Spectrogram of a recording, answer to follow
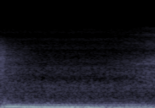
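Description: A deep low rumble from trailer sound design. It hits at once and eases off a little after about a second and a half.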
